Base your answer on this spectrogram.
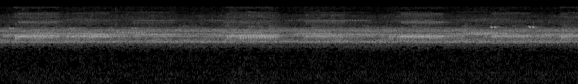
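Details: At night in summer woodland, a mass of crickets keeps up a piercing, even trill, with a few brighter chirps standing out and gentle rises and dips in volume.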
